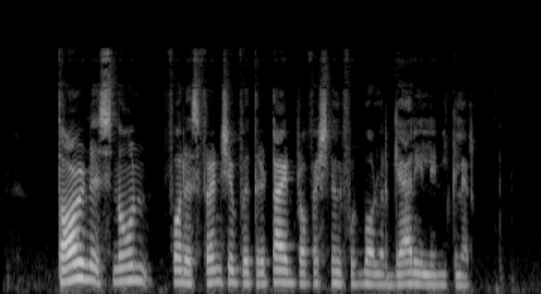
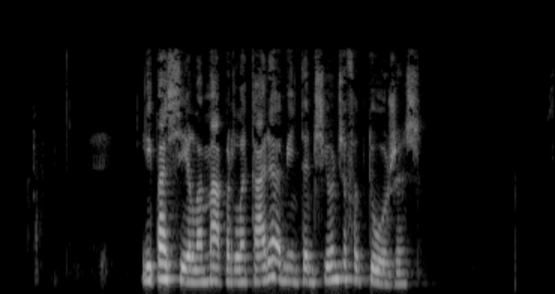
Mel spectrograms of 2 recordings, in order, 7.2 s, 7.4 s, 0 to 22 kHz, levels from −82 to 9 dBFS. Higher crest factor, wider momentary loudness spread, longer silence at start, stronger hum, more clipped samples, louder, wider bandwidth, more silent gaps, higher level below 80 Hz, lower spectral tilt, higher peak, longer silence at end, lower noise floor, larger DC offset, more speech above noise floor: about the same, 22 dB vs 22 dB; first, 17 LU vs 10 LU; second, 0.8 s vs 1.9 s; neither; neither; first, -21 LUFS vs -25 LUFS; about the same, 11.5 kHz vs 11.5 kHz; neither; first, -56 dBFS vs -78 dBFS; about the same, -5.5 dB/octave vs -4.5 dB/octave; first, 0 dBFS vs -4 dBFS; second, 0.95 s vs 1.8 s; second, -63 dBFS vs -81 dBFS; neither; second, 42 dB vs 56 dB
